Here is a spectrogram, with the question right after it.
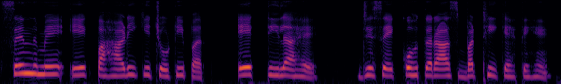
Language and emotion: Urdu, neutral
